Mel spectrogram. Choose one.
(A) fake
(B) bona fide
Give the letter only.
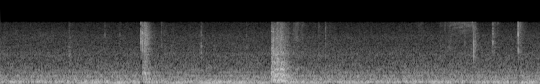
B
